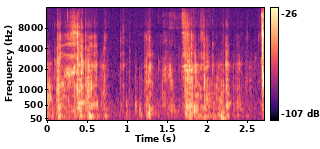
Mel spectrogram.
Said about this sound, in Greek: Θα πιω μια γουλιά καφέ.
